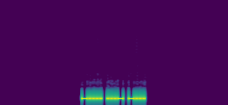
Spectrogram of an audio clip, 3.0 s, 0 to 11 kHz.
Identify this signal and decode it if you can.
Morse code, heard as a keyed tone, about 50 wpm, 700 Hz. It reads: 6VB
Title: All Cut Numbers - 3-Digit 50wpm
